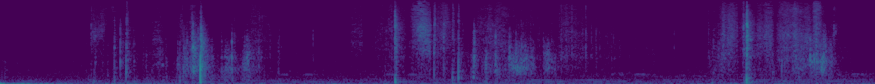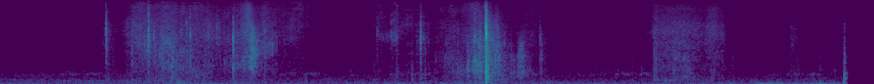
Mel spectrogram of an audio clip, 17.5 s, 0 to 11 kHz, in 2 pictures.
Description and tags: Newspaper Pages
This is the sound effect of someone turning the pages of a newspaper. Recorded with Zoom H6 Stereo Microphone. Recorded with Nvidia High Definition Audio Drivers. This effect was post processed to reduce background noise.
Newspaper, OWI, Paper, Turning-Pages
